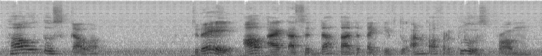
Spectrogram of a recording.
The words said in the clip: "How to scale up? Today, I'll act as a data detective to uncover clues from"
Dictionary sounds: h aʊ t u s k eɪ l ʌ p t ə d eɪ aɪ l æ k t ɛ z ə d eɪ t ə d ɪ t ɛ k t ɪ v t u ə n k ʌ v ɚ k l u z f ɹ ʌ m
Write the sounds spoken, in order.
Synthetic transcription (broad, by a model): h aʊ t u s k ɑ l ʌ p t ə d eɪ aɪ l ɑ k ɑ s ə d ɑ t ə d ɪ t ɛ k t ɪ f t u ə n k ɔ f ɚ k l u s f ɹ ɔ m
